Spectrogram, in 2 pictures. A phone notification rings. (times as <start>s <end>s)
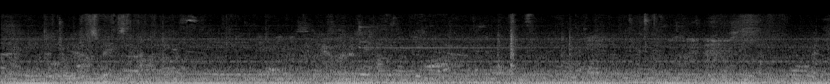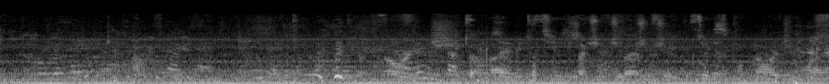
3.4s 5.3s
